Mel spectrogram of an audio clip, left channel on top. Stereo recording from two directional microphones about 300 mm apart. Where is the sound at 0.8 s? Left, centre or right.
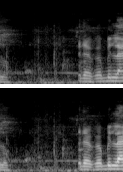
Right.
